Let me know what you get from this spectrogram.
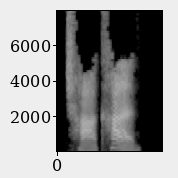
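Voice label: "察看", Mandarin Chinese; hsk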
